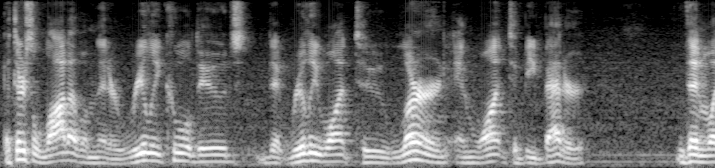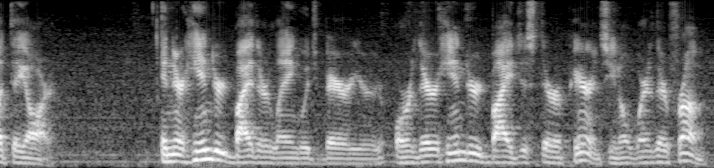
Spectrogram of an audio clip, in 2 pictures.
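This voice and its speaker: A man's voice: on the low side, unhurried, a bit bright. A middle-aged or older man, a trucker talking casually to viewers in a blunt, folksy, opinionated and emphatic way. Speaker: trucker and video blogger. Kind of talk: casual vlog monologue.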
